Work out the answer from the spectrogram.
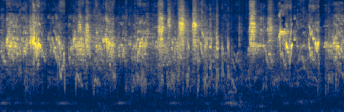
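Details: Pet budgerigars warbling in loud bursts of squawks and chirps, the chatter rising and falling with short lulls in between.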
